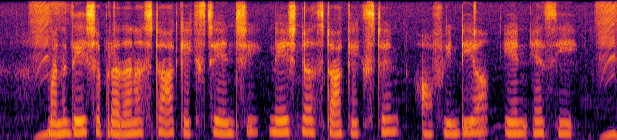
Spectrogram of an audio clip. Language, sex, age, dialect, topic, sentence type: Telugu, female, 18-24, Southern, banking, statement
